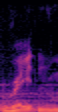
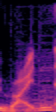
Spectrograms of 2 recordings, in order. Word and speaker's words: Raiden: Like, Mortal Kombat pronounces it Raiden when it's supposed to be Ryden and it actually drives you over the wall.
